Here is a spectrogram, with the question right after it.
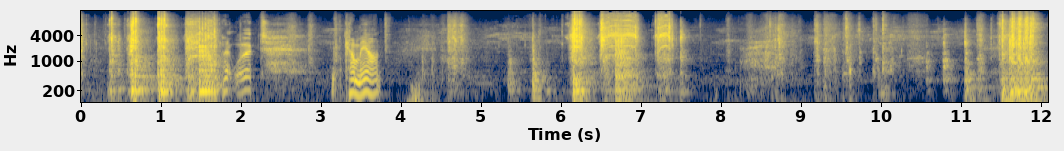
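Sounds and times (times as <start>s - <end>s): cordless drill whining: 6.1s - 7.5s.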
